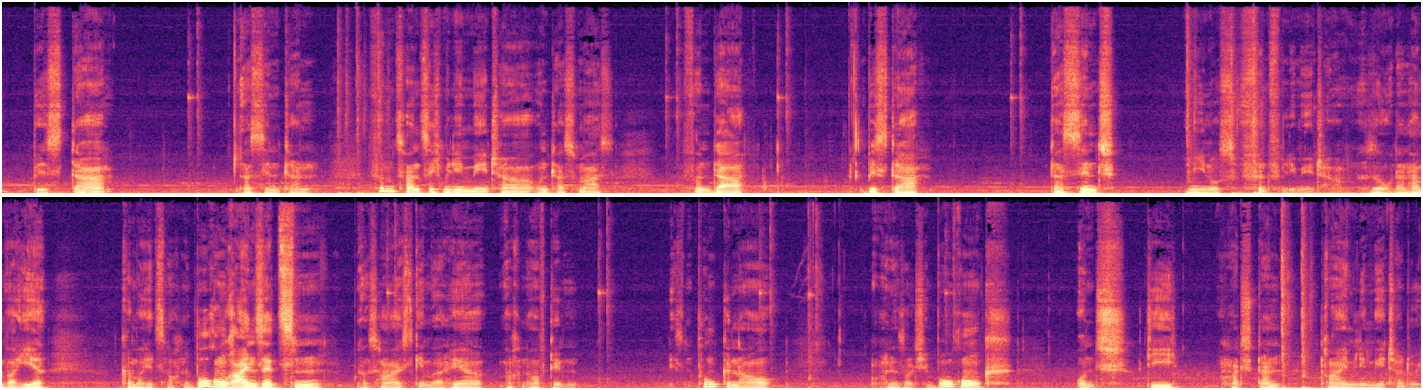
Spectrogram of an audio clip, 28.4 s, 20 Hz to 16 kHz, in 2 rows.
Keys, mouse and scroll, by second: 1.9 click, 3.4 KP_2, 3.6 KP_5, 3.8 KP_Enter, 6.7 click, 7.8 click, 10.1 click, 11.9 KP_Subtract, 12.3 KP_5, 12.5 KP_Enter, 18.1 click, 20.2 click, 21.8 click, 22.3 right click, 23.7 click, 25.2 click, 27.0 KP_3, 27.2 KP_Enter.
